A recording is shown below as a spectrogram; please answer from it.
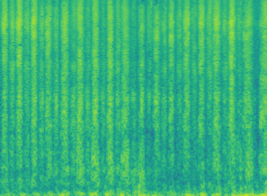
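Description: A rectangular pink foam sponge with a scouring layer, held in both hands, is rubbed and squeezed with the fingertips. The result is a steady run of irregular, rapid scratchy rubbing strokes with a soft low rumble underneath and faint bright crackle.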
